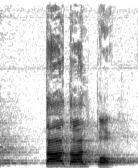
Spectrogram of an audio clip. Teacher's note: تو اس کے اندر تا دال طا، ان تینوں کا ایک ہی مخرج ہے. یہ حروف نطعیہ ہیں، زبان کی نوک اور اوپر کے دانتوں کی جڑ سے ادا ہوتے ہیں.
